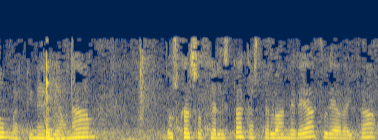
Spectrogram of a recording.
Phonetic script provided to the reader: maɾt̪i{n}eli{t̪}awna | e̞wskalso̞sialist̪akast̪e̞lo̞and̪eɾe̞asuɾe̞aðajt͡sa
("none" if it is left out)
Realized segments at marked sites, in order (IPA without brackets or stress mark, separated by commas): n, none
